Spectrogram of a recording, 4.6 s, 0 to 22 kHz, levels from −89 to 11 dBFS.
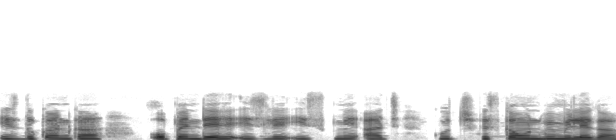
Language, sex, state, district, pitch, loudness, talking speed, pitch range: Hindi, female, Uttar Pradesh, Jyotiba Phule Nagar, 265 Hz, -18 LUFS, 170 wpm, 255-270 Hz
